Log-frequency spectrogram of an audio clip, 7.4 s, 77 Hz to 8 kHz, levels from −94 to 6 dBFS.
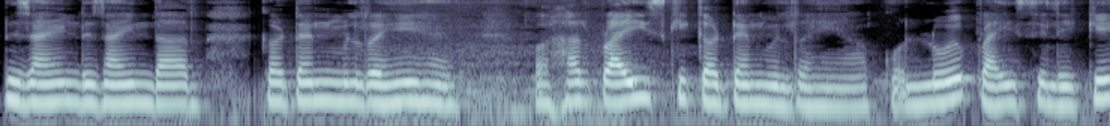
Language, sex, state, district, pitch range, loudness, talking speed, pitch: Hindi, female, Uttar Pradesh, Etah, 170-190 Hz, -16 LUFS, 160 wpm, 180 Hz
